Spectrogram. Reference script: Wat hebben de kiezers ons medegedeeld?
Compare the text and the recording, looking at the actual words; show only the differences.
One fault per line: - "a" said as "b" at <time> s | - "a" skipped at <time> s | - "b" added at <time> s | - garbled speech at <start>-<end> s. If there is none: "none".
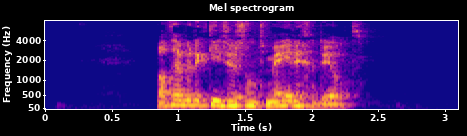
none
